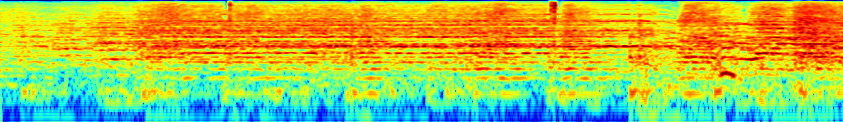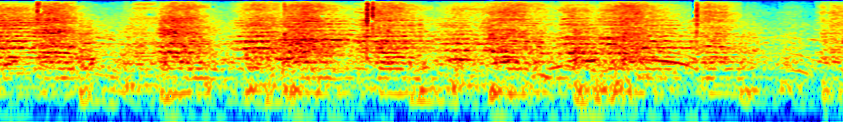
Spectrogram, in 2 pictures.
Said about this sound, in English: To the people watching and screaming their heads off in this video, in that moment, it wasn't about the football game. it was all about the band.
